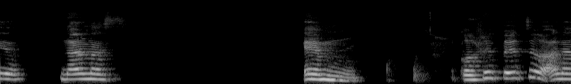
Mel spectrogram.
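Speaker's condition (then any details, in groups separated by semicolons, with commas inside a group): Cerebral palsy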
